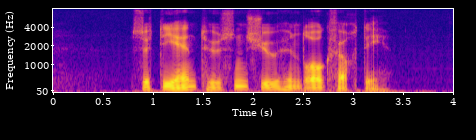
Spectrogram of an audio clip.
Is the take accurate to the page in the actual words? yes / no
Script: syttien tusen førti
no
